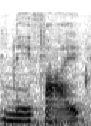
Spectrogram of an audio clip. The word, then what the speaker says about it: Nephi: out what it was he talked about um Nephi that is the proper pronunciation Nephi um writing this story and he writes one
